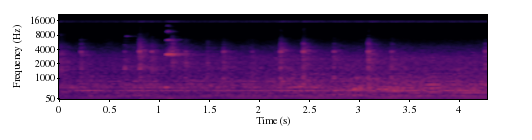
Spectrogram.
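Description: Hydroelectric generator's field rheostats clicking irregularly, a few clicks a second, as their contact arms are turned across the contact studs to raise the excitation, over the steady low hum of the running generator set.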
